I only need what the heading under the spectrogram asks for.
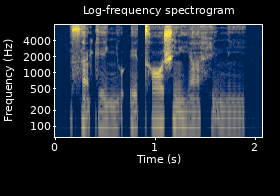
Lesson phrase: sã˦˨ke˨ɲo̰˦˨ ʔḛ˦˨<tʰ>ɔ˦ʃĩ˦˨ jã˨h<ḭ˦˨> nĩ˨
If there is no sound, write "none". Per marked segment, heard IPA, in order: tʰ, ḭ˦˨

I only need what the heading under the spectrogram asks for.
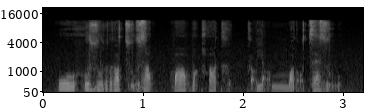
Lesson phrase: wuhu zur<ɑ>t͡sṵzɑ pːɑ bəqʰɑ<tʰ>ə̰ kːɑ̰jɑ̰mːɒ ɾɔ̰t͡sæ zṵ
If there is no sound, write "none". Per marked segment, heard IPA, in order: ɒ, kʰ

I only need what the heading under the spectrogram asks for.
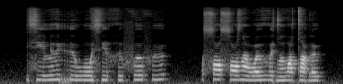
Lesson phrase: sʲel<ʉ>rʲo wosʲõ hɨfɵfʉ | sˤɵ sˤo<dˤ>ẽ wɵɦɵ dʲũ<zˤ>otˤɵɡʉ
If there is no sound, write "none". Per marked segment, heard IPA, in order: ɨ, zˤ, ðˤ

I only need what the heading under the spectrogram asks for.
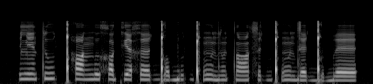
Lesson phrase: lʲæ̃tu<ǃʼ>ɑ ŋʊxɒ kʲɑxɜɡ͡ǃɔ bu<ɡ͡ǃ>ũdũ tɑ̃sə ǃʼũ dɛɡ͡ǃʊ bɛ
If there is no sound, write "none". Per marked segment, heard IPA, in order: ǃʰ, ǃʼ

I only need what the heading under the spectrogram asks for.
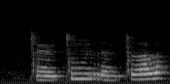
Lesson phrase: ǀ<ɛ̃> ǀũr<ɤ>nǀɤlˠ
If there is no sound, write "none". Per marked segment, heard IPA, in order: œ̃, ɤ

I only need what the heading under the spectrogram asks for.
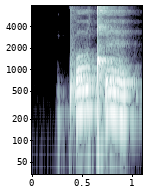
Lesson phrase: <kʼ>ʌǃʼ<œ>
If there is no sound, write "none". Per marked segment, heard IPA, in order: pʼ, ɛ

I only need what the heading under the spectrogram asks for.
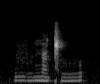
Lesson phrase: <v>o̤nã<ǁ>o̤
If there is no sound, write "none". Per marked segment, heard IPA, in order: v, ǁ

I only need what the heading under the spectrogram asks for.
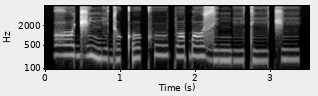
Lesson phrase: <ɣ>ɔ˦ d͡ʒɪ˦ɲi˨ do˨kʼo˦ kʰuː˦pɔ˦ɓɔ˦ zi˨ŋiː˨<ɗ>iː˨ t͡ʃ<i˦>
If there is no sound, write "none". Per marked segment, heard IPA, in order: ɣ, t, i˦

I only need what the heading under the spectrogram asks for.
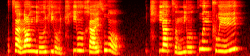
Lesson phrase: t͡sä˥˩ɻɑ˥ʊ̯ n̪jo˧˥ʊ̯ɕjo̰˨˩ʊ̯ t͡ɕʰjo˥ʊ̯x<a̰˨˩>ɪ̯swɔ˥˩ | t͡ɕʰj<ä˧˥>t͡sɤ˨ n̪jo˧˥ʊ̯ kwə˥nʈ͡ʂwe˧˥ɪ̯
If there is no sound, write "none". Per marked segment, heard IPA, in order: a˧˥, ä˥

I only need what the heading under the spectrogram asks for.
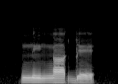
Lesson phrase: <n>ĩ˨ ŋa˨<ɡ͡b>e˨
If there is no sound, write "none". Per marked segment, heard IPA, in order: n, ɡ͡b

